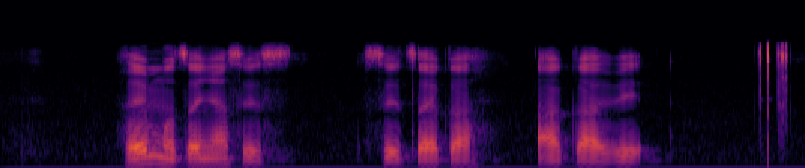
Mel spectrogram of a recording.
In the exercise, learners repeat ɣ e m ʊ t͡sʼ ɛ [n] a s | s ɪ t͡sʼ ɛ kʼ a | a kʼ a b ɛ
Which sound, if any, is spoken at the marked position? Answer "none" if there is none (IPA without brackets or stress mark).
ɲ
